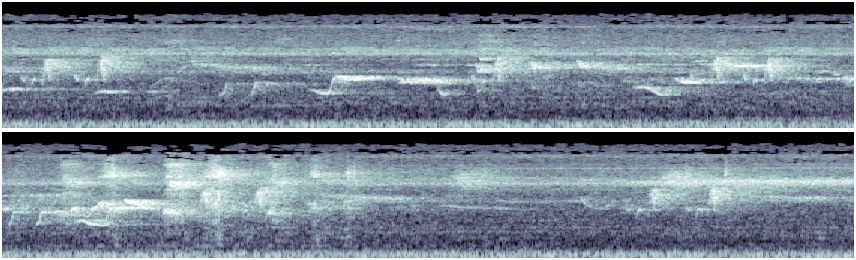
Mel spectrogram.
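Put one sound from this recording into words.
Baby monkeys squeak and chirp close by.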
